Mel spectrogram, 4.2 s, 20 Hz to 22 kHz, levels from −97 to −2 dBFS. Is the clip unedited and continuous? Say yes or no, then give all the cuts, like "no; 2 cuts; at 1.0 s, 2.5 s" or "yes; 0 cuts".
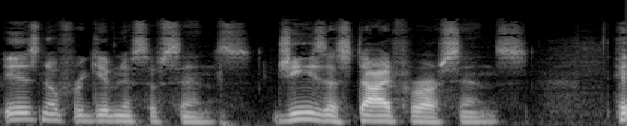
no; 1 cut; at 1.8 s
